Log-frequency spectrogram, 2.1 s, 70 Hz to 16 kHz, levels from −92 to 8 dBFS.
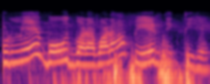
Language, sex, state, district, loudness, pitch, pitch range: Hindi, female, Uttar Pradesh, Etah, -16 LUFS, 275 Hz, 245-290 Hz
